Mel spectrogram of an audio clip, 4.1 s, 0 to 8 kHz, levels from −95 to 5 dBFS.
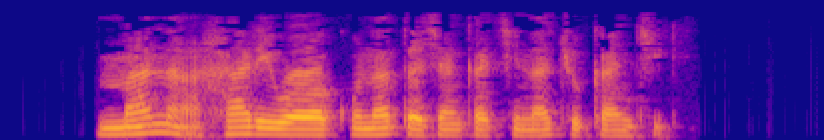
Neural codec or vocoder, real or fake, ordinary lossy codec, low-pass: none; real; MP3, 24 kbps; 7.2 kHz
